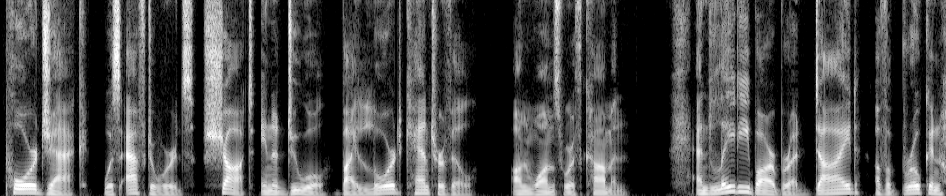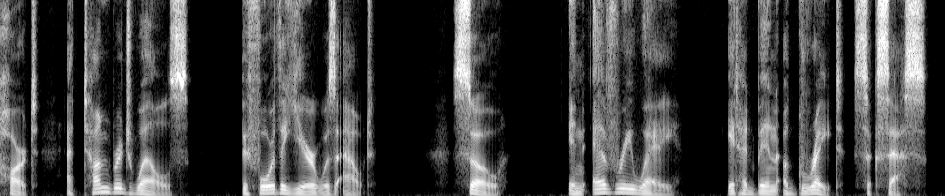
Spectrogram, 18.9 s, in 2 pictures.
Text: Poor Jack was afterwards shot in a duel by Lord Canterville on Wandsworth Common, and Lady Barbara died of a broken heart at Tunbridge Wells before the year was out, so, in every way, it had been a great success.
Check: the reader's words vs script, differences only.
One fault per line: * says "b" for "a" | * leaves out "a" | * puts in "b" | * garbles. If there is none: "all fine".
all fine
